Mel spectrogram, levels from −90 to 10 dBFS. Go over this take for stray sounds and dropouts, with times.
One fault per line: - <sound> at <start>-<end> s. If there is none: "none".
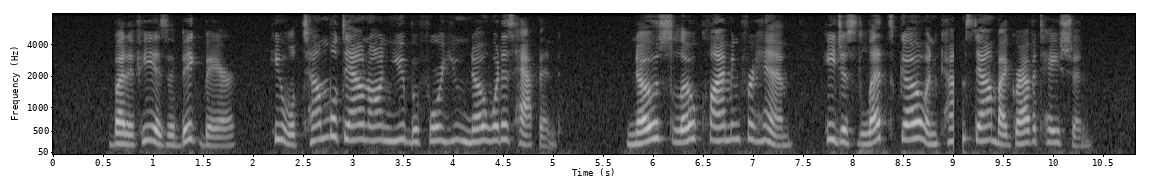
- dropout at 9.0-9.1 s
